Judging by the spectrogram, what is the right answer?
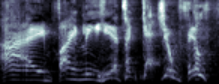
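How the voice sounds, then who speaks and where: A man speaks in a put-on character voice, pitched high. His pace is fairly slow. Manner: menacing.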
